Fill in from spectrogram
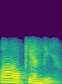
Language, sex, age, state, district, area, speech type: Telugu, female, 30-45, Andhra Pradesh, Krishna, urban, conversation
